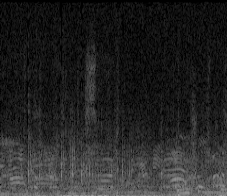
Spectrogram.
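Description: Indistinct voices of several people talking and calling out at a distance, overlapping, with no words clear.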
